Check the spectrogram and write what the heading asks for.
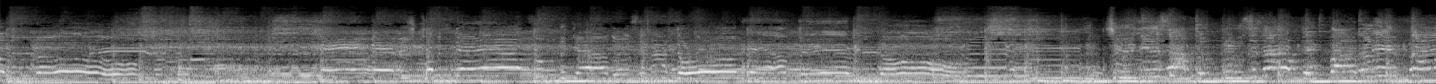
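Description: Live rock band playing: drums, bass guitar and keyboard under a lead melody that bends in pitch, loud and steady.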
